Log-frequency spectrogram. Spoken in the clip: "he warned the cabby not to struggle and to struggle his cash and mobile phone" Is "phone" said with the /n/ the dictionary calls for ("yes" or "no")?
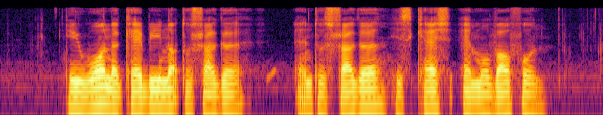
yes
